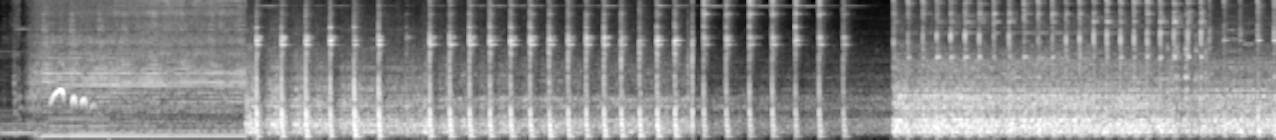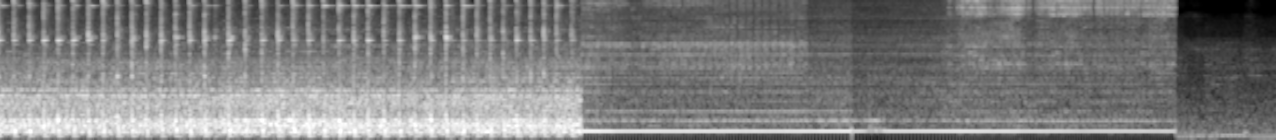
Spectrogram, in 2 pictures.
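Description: Hand hammer striking hot rebar on an anvil: a run of ringing blows about three a second, then a faster, denser stretch of hammering. Near the end a power grinder runs with a steady hum.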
